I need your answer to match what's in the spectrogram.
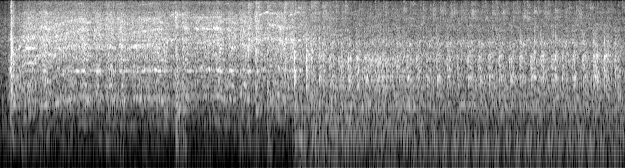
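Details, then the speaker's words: Engine after timing was corrected: cranks briefly, catches, then settles into an uneven, lumpy, stumbling idle with an inconsistent mechanical noise; owner suspects valves damaged in earlier start attempts or a missing sensor, unconfirmed. "It sounds kind of the same. I mean, it started faster-ish, but. What do you think? It's not running smooth."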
